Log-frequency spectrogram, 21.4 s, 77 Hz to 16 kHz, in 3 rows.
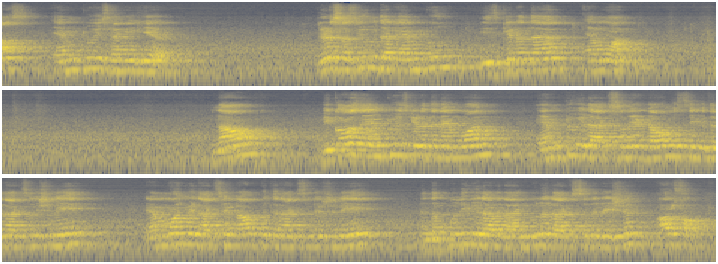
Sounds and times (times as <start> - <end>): Speech: 0.0 - 1.8, 3.2 - 6.4, 9.2 - 21.4.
